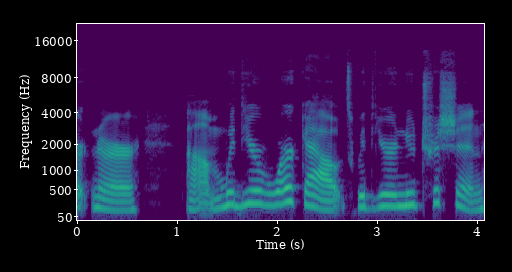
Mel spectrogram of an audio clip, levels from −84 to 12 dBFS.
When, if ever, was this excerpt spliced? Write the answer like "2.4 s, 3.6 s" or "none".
none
